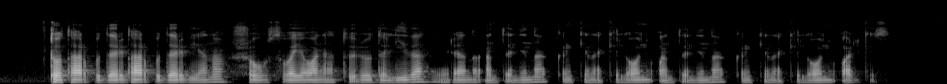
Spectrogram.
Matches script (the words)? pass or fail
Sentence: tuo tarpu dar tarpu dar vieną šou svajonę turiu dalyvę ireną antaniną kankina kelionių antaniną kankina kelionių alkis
pass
